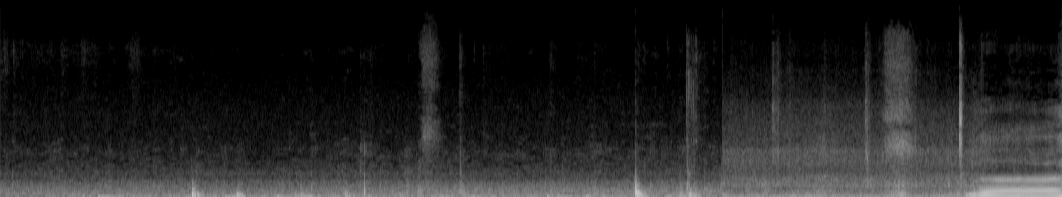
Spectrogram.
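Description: Loaded fishing kayak being wheeled along a concrete path: a steady low rolling rumble with occasional sharp knocks and rattles from the hull and gear. A man's voice starts near the end.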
